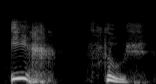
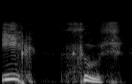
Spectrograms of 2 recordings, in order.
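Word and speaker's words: ἰχθύς: acróstico histórico olha só a palavra grega irus se escreve istos mas como é grego se pronuncia irus que os cristãos do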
